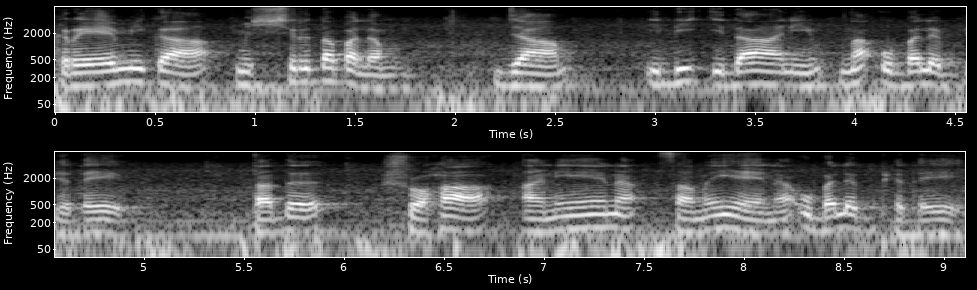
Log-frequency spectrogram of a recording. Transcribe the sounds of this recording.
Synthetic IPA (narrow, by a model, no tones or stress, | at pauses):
kɾeːmikaʋiɕrit̪ɐbɐlɐmd͡ʑaːm | id̪iʔːd̪aːninɐʔubɐlɐbʱjɐt̪eː | t̪ɐd̪ɨʂwɐɦɐːneːnɐsɐmɐjeːnɐʔubɐlɐbʱjɐt̪eː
